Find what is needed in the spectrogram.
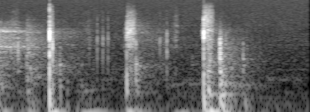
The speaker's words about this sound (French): Il entend qu'elle ouvre la porte de la chambre et entre.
